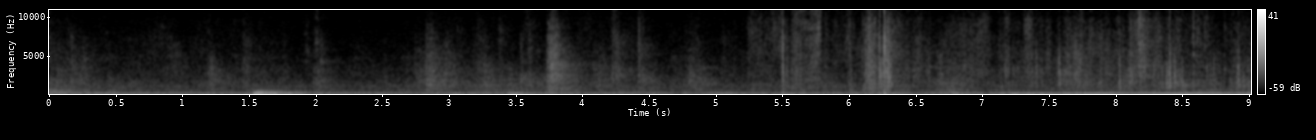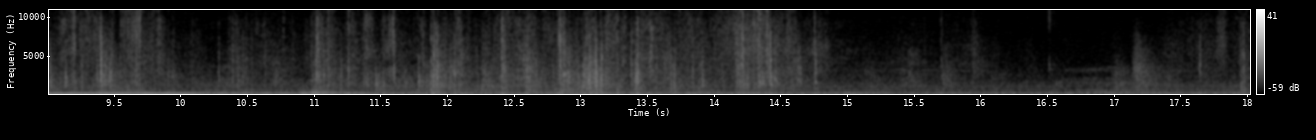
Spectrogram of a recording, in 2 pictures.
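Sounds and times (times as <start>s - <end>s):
low steady hum: 0.0s - 18.0s
paper rustling: 2.7s - 16.1s, 17.1s - 18.0s.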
